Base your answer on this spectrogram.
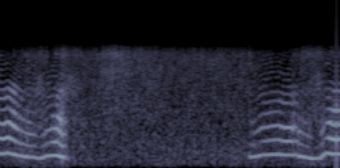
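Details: Male Chihuahua asleep, giving two whistly, nasal snores with wavering pitch, one at the start and one at the end, separated by a quiet breath.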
